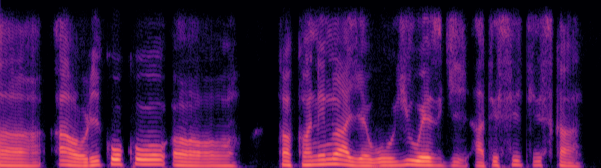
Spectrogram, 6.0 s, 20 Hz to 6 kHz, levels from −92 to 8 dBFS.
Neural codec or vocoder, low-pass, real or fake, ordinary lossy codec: codec, 16 kHz, 4 kbps, X-Codec, HuBERT features, trained on balanced general audio; 5.4 kHz; fake; Opus, 24 kbps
